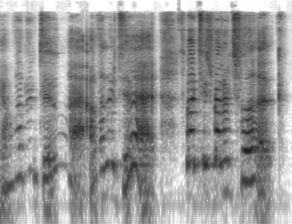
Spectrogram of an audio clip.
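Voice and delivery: high, mock British accent that slips; hammed-up British voice for Lucinda's eager line; bad British accent. Vlogger mimicking Lucinda's excitement in a bad British accent. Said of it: "very bad accent".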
